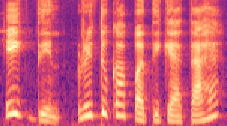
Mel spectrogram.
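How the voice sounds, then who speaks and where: A woman's voice: medium pitch, big pitch swings, normal speed, a little mellow. A woman narrating a scripted cartoon story as the storyteller.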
